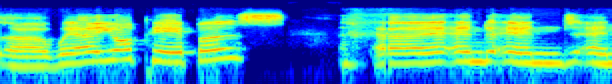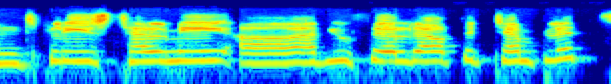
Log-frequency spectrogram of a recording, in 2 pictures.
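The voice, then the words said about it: Put-on foreign bureaucrat accent. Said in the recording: “even with that accent”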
